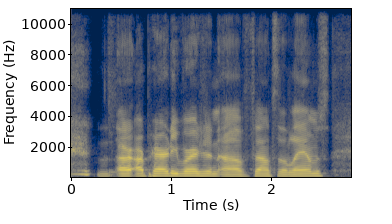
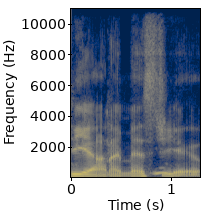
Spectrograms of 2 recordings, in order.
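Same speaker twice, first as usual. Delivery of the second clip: mock whispering, quieter; 3 semitones lower, 9 dB quieter than usual. Imagining a friend's too-long hug at a wedding, imitating a whisper. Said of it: "He's gonna whisper in your ear and he's gonna be like".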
